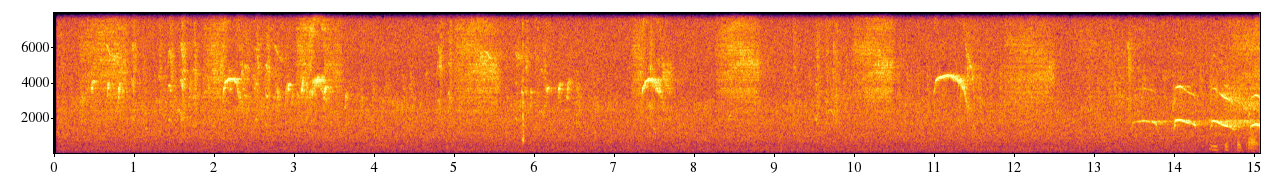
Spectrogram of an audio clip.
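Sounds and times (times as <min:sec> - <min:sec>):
birds chirping: 0:00.1 - 0:15.0.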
